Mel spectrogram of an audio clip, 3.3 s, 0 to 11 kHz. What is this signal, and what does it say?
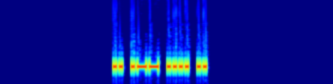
Morse code, heard as a keyed tone, about 39 wpm, 700 Hz. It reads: IWHI
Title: Four Challenging Letter-Number Combinations 40wpm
